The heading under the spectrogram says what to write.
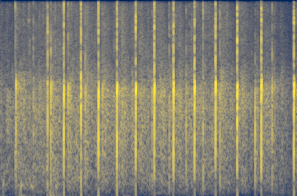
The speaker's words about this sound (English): Yes. A well-deserved round of applause.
